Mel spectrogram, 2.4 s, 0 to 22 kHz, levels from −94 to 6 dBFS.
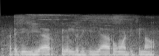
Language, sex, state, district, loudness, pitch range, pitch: Tamil, male, Tamil Nadu, Kanyakumari, -15 LUFS, 105-110 Hz, 110 Hz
